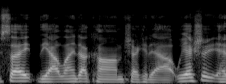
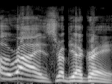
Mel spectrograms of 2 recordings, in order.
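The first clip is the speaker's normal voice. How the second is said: very loud, high, shrill put-on voice, belted out; 6 semitones higher, 15 dB louder than usual. Speaker in a conversation repeats a line, doing it in the Mario voice. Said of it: "I'm doing the Mario voice".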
